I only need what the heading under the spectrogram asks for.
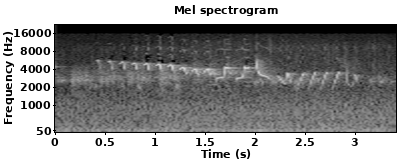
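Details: Willow warbler singing on 17 May 2021: a soft, sweet phrase of about a dozen rapid notes sliding gradually downward, broken by a brief upward flick near the end, then a few lower trailing notes.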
